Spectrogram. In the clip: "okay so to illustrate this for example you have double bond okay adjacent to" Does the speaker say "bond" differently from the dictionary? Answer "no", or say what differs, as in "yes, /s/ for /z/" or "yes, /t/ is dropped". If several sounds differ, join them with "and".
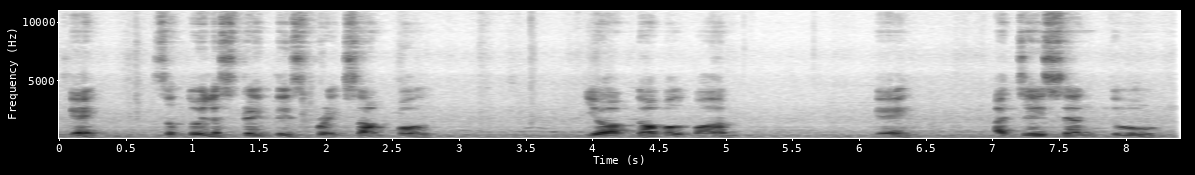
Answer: yes, /d/ is dropped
